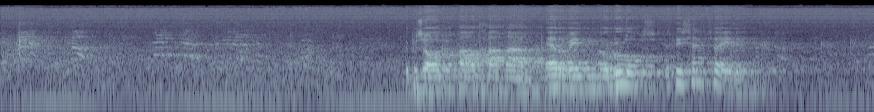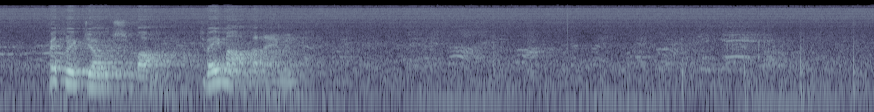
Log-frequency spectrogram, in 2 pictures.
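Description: Basketball shoes squeak on a wooden court.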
